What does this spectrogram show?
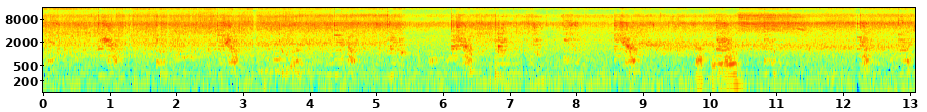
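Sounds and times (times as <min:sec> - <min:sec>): metal spatula scraping a pan: 0:00.0 - 0:02.0, 0:02.6 - 0:05.5, 0:06.1 - 0:09.2, 0:09.9 - 0:11.4, 0:12.1 - 0:13.0
squid sizzling in oil: 0:00.0 - 0:13.0.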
